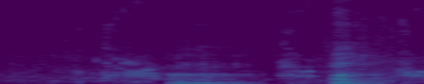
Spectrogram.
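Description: A dog named Alan, hiding behind a woman's legs, gives two short, low, timid growls with a brief pause between them, fairly quiet, over a faint background hiss.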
